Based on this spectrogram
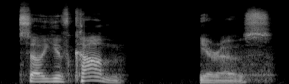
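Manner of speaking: echoing, womanly, feminine voice. A voice greets the heroes as they enter a chamber, feminine voice. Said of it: "It sounds feminine and disturbingly familiar".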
